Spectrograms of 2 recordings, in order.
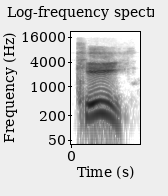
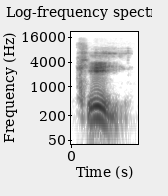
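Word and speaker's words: Cay: Everything else is Key. K and Quay is always pronounced Key.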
